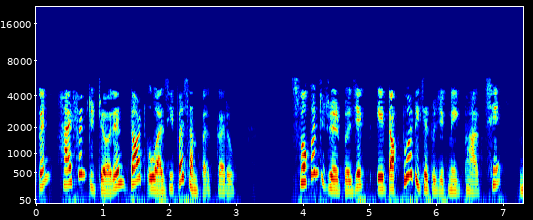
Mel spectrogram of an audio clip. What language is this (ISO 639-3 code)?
guj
